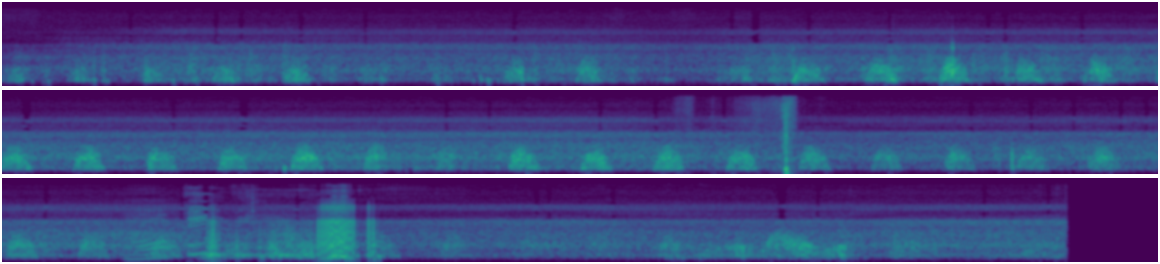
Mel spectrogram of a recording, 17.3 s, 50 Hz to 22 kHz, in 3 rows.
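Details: Fetal heartbeat at 11 weeks 3 days on a home fetal Doppler, found very low on the left side of the mother's abdomen; the device shows no rate. Rapid galloping whoosh with static hiss, about 165 beats a minute.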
